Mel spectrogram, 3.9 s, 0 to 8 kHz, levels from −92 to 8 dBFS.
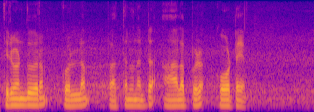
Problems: constant background noise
